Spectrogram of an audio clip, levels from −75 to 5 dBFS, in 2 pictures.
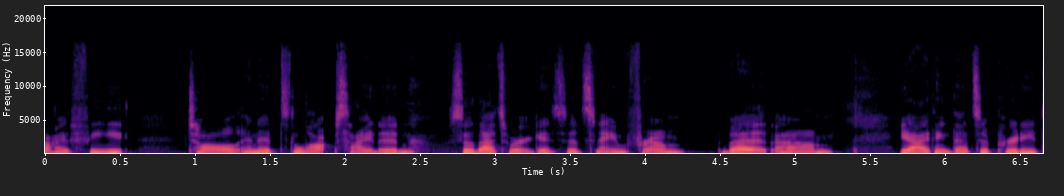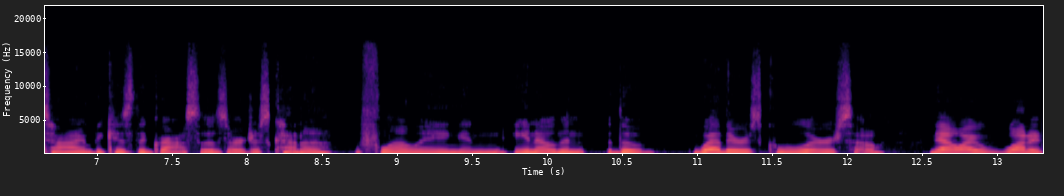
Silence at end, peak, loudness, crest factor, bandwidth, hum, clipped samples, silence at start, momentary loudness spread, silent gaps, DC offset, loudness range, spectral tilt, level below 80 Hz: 0 s; -10 dBFS; -27 LUFS; 16 dB; 16 kHz; none; under 0.1%; 0 s; 7 LU; none; under 0.1%; 1 LU; -6 dB/octave; -58 dBFS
